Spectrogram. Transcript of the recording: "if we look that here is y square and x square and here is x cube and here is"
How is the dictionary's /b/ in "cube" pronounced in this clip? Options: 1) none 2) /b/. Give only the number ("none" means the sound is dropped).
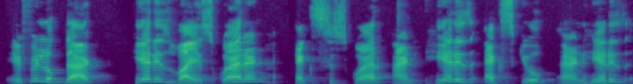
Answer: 2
